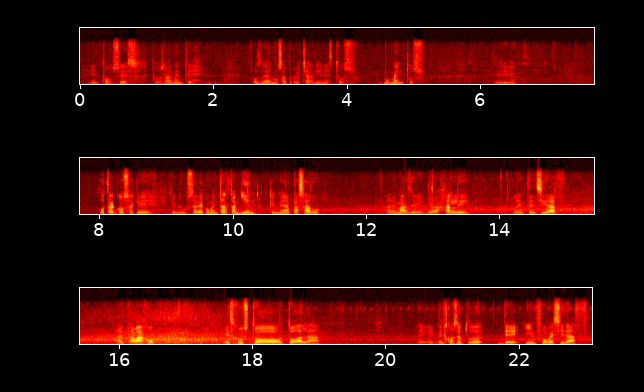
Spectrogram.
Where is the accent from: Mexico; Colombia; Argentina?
Mexico; nosotros como mexicanos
